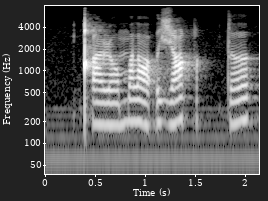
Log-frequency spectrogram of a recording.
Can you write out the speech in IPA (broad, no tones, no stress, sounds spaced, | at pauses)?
ǃʼ ɑ ɭ ɔ m ʌ lˠ ɒ ʔ ʌ ʑ ɑ q | t ʌ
